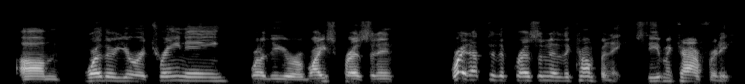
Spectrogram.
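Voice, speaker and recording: Moderate pace and ordinary pitch variation, an ordinary speaking voice in a dry, close sound with no echo. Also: man, fairly high pitch for a man. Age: 60s. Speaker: public adjuster. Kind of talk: testimony.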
